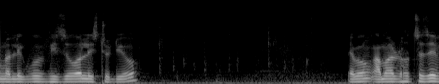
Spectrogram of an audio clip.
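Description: A man speaking, with a pause of about two seconds in the middle. In the pause, faint computer-keyboard typing: a short run of key clicks as a search word is typed.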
